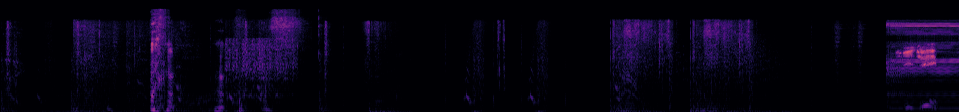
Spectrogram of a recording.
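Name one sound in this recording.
Game weapons fire in rapid bursts with sharp blasts.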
